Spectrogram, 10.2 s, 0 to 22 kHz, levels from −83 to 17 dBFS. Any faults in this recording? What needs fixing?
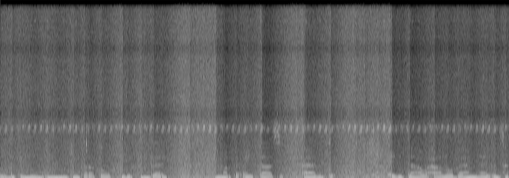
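Gain pumping runs through the whole speech clip: input gain was likely set far too high, so a fast limiter clamps down on every loud syllable. The room noise, about 13 dB below the speech, swells in each pause and ducks under each phrase, swinging by around 15 dB, and the speech sounds squashed and flattened in level. Lowering the input gain so peaks sit well below the limiter threshold would prevent this.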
